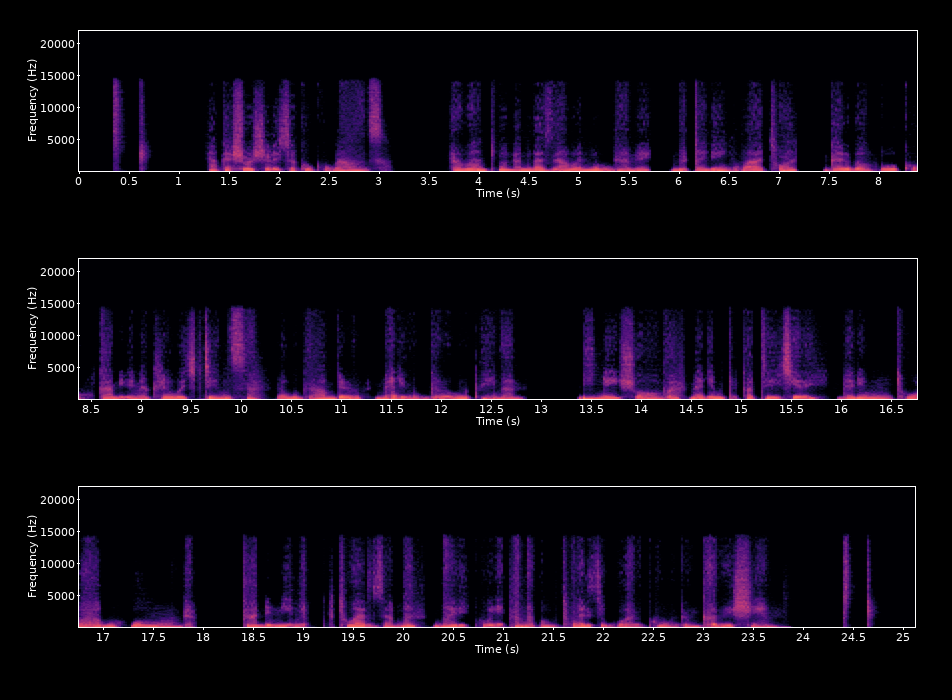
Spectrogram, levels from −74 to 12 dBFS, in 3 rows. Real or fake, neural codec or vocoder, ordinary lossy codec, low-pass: fake; codec, 44.1 kHz, 0.9 kbps, DAC; AAC, 96 kbps; 14.4 kHz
